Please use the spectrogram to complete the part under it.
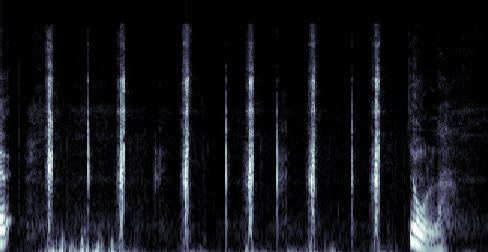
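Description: A knife blade clicks and scrapes in quick, short strokes.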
